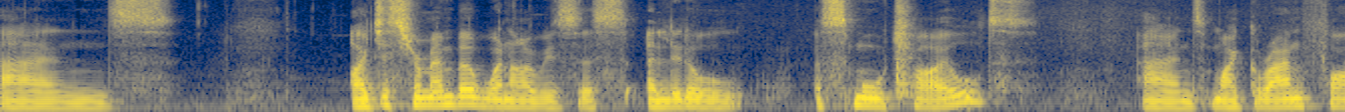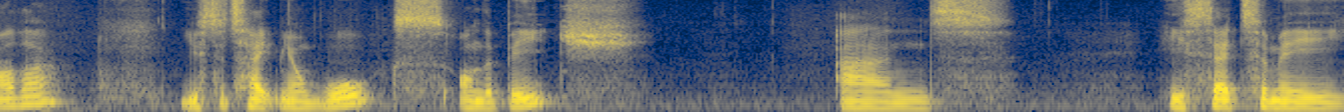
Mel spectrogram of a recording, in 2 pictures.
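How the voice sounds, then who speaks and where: With a London accent, a man speaks at a very slow pace with long, frequent pauses, at a medium pitch with ordinary pitch variation. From London, England. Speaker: entrepreneur. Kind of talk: podcast interview. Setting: studio.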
